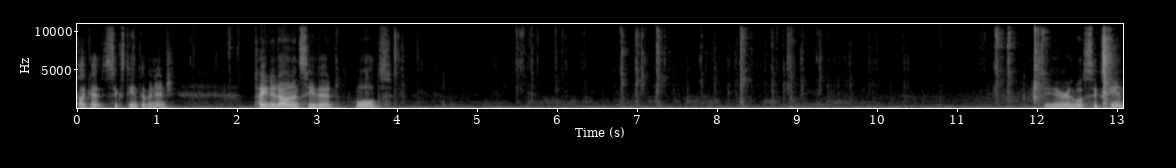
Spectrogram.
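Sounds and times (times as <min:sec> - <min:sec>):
metal hardware clicks and taps: 0:05.2 - 0:13.0.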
